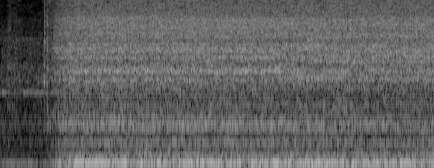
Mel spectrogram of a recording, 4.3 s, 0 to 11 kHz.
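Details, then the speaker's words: 2014 Ford Fiesta after blower motor replacement and recirc door fix, recirc off drawing outside air: steady even blower roar over low idle rumble, no popping or ticking from dash; recirc door working properly. "Recirc off, sucking outside air. That's how this works. Now no more popping sound."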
